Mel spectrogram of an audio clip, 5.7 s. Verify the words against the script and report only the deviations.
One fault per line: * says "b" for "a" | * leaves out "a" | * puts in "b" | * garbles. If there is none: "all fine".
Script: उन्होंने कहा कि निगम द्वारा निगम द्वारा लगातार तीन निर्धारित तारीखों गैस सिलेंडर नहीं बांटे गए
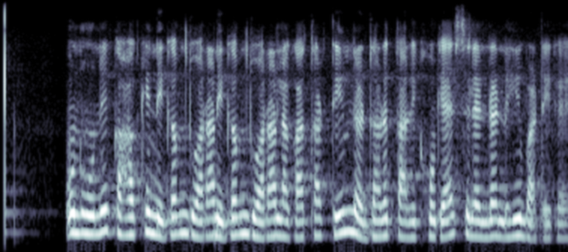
all fine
